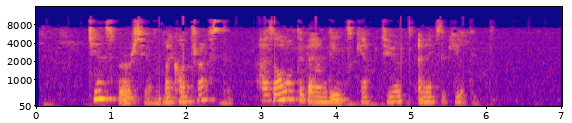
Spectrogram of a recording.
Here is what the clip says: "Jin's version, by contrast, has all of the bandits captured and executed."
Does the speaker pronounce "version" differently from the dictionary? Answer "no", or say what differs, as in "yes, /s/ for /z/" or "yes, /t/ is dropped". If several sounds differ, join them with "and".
yes, /s/ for /ʒ/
